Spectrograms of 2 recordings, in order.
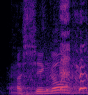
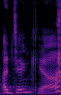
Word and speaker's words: Ajinkya: A shingle? It's Ajinkya. A jinkya? Yeah. I drink ya. A jinkya. As in, like, I drink you under the table, right?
